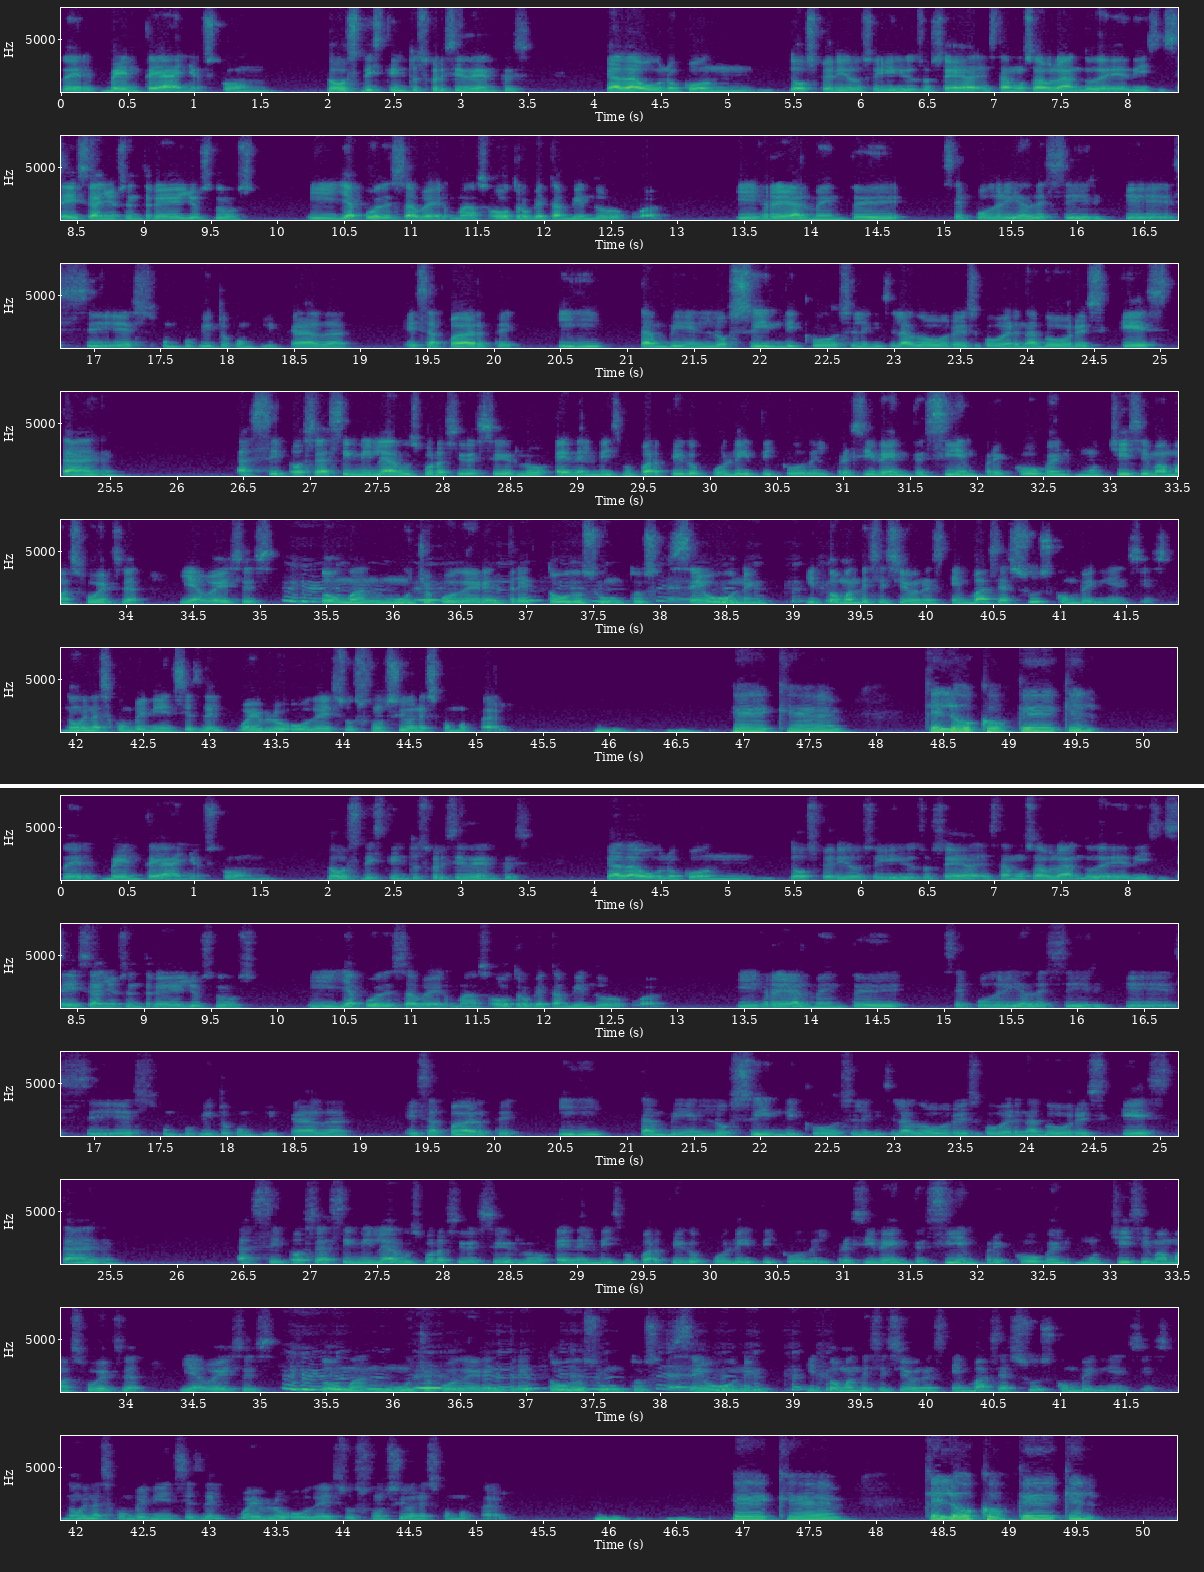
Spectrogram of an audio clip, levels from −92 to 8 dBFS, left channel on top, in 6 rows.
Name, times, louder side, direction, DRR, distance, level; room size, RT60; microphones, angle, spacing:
voice 1, 0.0-1.6 2.0-3.5 4.1-9.8 10.2-12.9 13.4-14.7 15.1-18.9 19.3-20.2 20.5-20.8 21.1-25.6 26.4-34.1 34.4-35.1 35.4-38.8 39.1-45.2, left 4 dB, 75° left, 0.6 m, -31 dB
sound 1, 35.1-39.3, right 5 dB, 35° right, 1.3 m, -33 dB
voice 2, 46.9-47.8 48.4-49.6, equal, 5° left, 0.3 m, -25 dB
3.1 x 2.3 x 4.1 m
head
